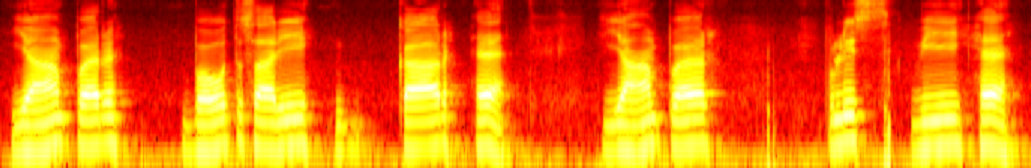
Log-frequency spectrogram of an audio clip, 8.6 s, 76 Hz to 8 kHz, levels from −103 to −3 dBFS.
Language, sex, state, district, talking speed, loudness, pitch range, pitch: Hindi, male, Punjab, Fazilka, 75 wpm, -13 LUFS, 110-145 Hz, 130 Hz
